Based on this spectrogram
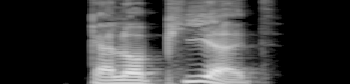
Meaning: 1. past participle of galoppieren 2. inflection of galoppieren: third-person singular present 3. inflection of galoppieren: second-person plural present 4. inflection of galoppieren: plural imperative
- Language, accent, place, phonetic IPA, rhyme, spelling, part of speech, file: German, Germany, Berlin, [ɡalɔˈpiːɐ̯t], -iːɐ̯t, galoppiert, verb, De-galoppiert.ogg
